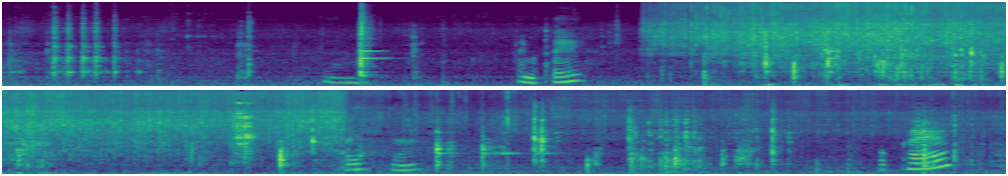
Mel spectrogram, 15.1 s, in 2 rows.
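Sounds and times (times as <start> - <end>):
garlic sizzling in hot oil: 4.8 - 15.0.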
